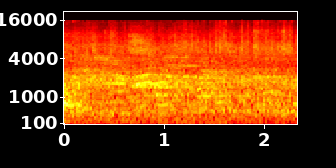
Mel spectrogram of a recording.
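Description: Massage chair running a shaking massage cycle: a steady, dense mechanical noise with rhythmic jostling of the phone against the body and chair, and a short vocal 'oh' from the person being massaged near the start.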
